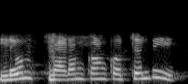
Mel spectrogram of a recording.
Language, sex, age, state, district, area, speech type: Odia, female, 60+, Odisha, Jharsuguda, rural, conversation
